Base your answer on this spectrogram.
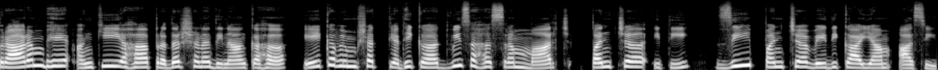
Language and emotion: Sanskrit, neutral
